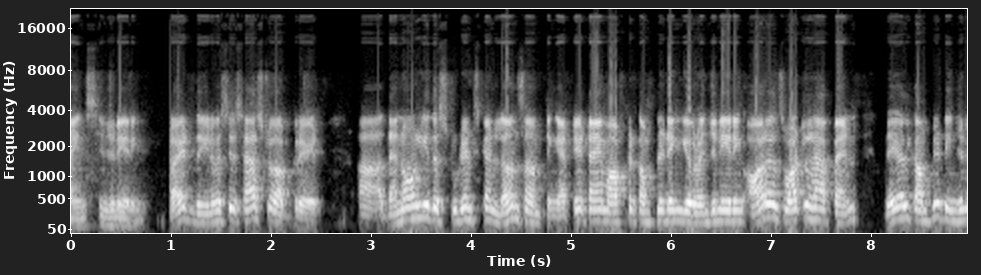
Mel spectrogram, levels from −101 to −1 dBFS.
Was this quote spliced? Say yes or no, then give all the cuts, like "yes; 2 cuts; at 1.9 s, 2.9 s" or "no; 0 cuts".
yes; 1 cut; at 1.0 s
